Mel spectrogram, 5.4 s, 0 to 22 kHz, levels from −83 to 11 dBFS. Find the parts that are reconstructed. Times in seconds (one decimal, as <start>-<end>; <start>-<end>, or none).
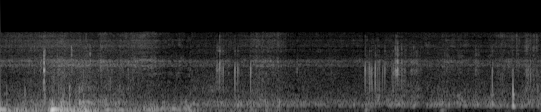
1.4-1.9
